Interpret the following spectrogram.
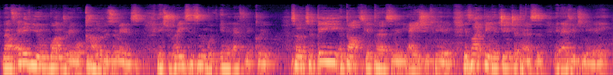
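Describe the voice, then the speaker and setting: A man's voice: mid-range voice, animated, a little fast, hardly any pauses, warm tone, slight background noise. A man with a London accent performing a conversational stand-up set, often laughing at his own jokes. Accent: London English. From London, England. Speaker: stand-up comedian. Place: comedy club stage. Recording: far from mic, roomy echo, faint club ambience.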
